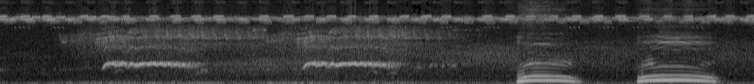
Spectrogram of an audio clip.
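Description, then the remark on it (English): Two deep, rounded owl hoots ring out near the end, each a full harmonic call, over a constant high chirring of crickets and softer insect trills throughout. “Says a big owl.”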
